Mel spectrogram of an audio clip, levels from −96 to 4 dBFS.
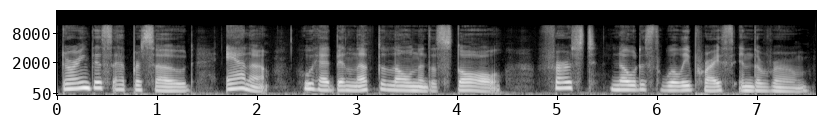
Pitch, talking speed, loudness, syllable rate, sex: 175 Hz, 150 wpm, -16 LUFS, 4.7 syllables/s, female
